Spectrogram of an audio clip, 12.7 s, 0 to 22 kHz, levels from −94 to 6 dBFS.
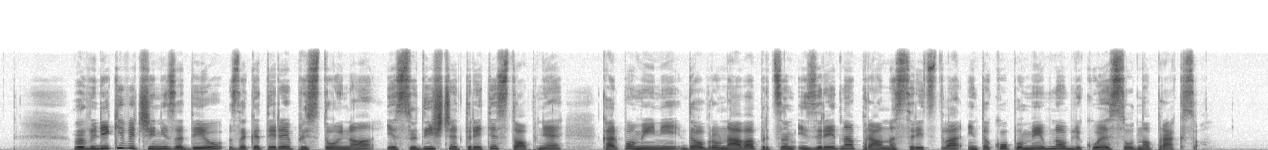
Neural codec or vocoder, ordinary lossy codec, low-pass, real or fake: none; none; 14.4 kHz; real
